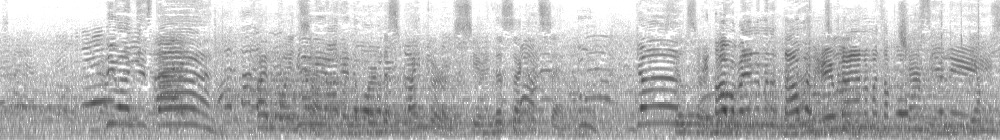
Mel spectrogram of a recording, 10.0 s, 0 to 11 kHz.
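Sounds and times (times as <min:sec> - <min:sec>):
arena chatter: 0:00.0 - 0:10.0.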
